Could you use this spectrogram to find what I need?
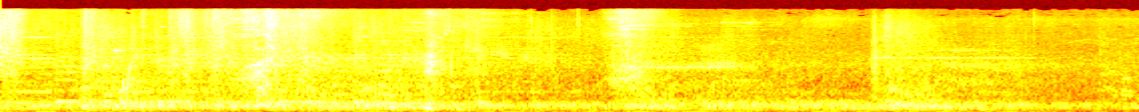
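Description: Magical effects whoosh and sparkle.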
